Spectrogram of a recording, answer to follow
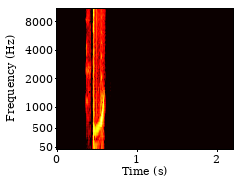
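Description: A single short 'bloop' pop sound effect that sweeps quickly upward in pitch, about half a second in.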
